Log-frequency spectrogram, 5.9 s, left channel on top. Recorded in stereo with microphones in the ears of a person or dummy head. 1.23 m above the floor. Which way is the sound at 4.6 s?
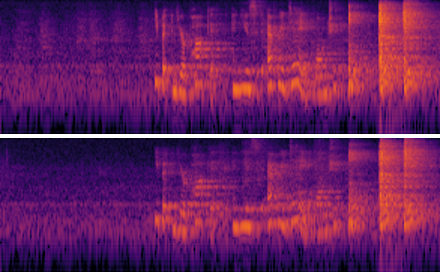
45° left (ahead or behind).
